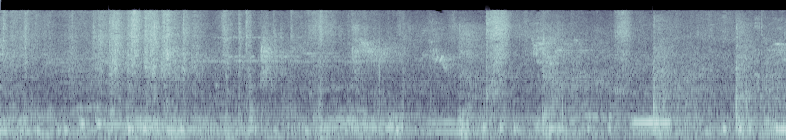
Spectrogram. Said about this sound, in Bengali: আমাদের কবুতরগুলো আপনারা দেখতে পাচ্ছেন,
